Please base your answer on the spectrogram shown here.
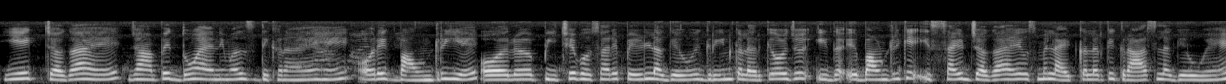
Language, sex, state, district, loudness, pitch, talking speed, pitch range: Hindi, female, Bihar, Begusarai, -16 LUFS, 230 Hz, 205 wpm, 220-250 Hz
